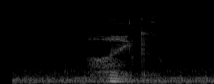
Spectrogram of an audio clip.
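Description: Faint steady room tone with one brief, soft vocal sound about a second in.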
